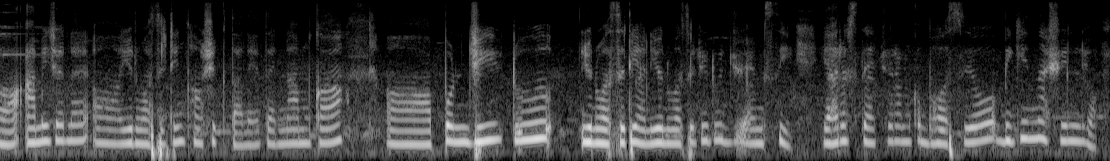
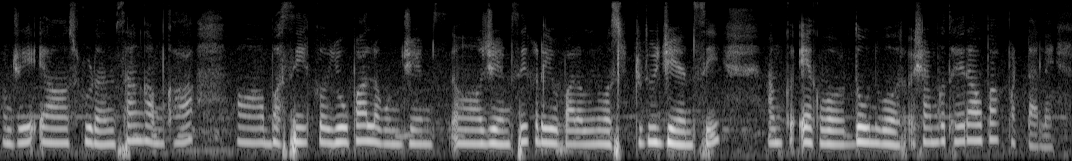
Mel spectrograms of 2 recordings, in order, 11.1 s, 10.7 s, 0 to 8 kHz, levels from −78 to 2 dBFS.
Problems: low volume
